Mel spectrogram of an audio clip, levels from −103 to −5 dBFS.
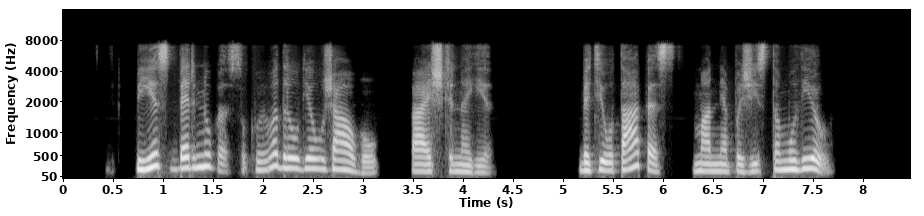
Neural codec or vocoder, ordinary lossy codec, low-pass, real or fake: codec, 16 kHz, 0.5 kbps, X-Codec, HuBERT features, trained on LibriSpeech; Opus, 64 kbps; 7.2 kHz; fake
